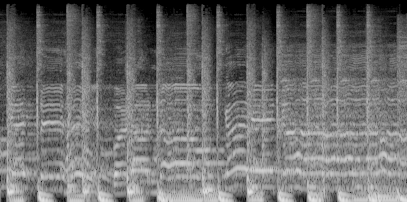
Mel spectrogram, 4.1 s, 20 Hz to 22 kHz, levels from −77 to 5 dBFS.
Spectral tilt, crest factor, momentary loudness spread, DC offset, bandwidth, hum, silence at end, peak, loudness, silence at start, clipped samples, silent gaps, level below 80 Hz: -4 dB/octave; 10 dB; 2 LU; under 0.1%; over 20 kHz; none; 0 s; 0 dBFS; -10 LUFS; 0 s; under 0.1%; none; -16 dBFS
